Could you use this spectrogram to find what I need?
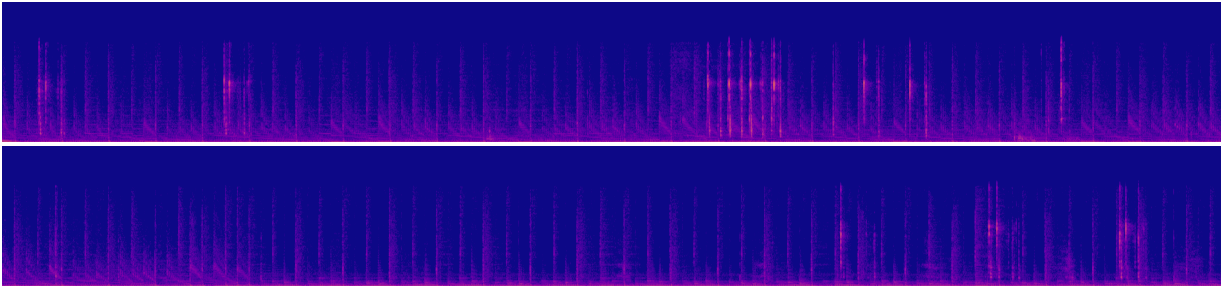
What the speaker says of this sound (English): you guys can hear my keyboard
